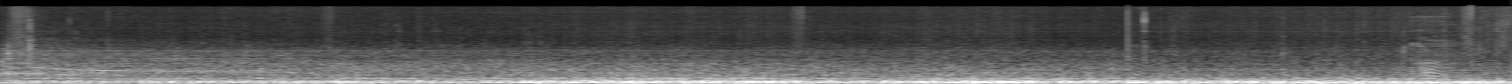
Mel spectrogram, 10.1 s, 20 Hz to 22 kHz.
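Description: Steady low tyre and road rumble from a small car rolling on Michelin Energy XM2+ tyres over asphalt at around 40 km/h. It grows louder from about three seconds in as the car picks up a little speed.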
